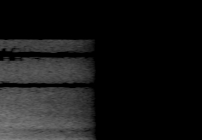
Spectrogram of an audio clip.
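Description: Steady outdoor background noise that fades out over about a second, then dead silence where the audio has been cut at an edit.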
